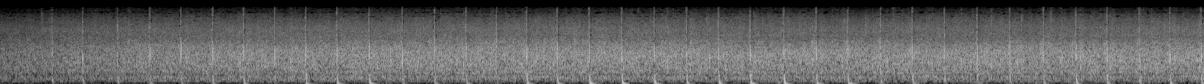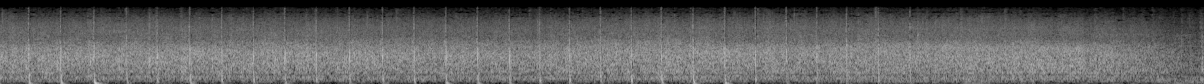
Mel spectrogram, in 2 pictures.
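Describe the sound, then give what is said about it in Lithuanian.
A large crowd applauds to greet the Pope. The clapping is thick and unbroken and stays loud and even for the whole stretch, like a steady roar of many hands with no pauses. “Pasveikinkime plojimais jį ir visą lietuvių tautą. Pasveikinkime popiežių.”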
